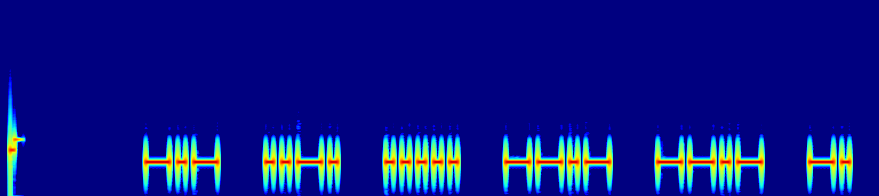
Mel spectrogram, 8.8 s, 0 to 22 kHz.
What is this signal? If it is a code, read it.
Morse code, heard as a keyed tone, about 16 wpm, spaced as for 11 wpm, 700 Hz. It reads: KF5QQN
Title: USA Call Signs - 6 Characters - 2x Character Spacing - 15wpm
